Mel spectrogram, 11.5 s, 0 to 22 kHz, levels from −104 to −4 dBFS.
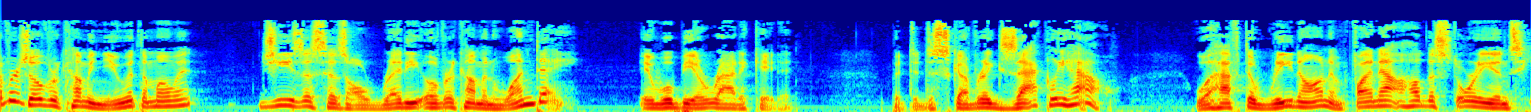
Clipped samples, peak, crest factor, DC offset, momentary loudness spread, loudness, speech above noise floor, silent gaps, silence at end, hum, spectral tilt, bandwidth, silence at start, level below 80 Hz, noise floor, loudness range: under 0.1%; -2 dBFS; 16 dB; under 0.1%; 12 LU; -18 LUFS; 40 dB; none; 0 s; none; -5 dB/octave; 11.5 kHz; 0 s; -42 dBFS; -57 dBFS; 3 LU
